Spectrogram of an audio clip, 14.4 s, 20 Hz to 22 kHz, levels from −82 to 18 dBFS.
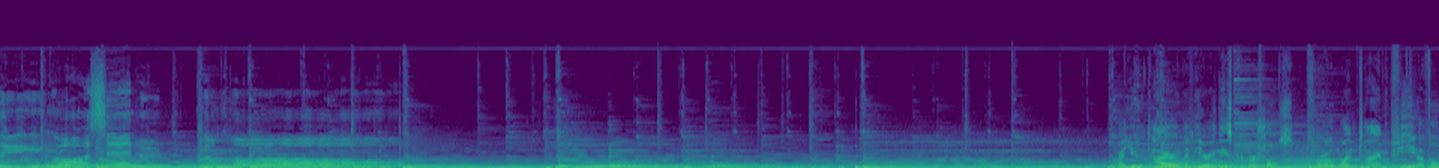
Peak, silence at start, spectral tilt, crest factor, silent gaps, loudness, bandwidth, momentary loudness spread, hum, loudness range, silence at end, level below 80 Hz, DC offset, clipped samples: -2 dBFS; 0 s; -7 dB/octave; 16 dB; none; -19 LUFS; 12.5 kHz; 7 LU; none; 5 LU; 0 s; -22 dBFS; under 0.1%; under 0.1%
